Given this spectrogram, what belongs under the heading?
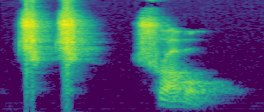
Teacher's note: TR is pronounced with the ch sound like chicken.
